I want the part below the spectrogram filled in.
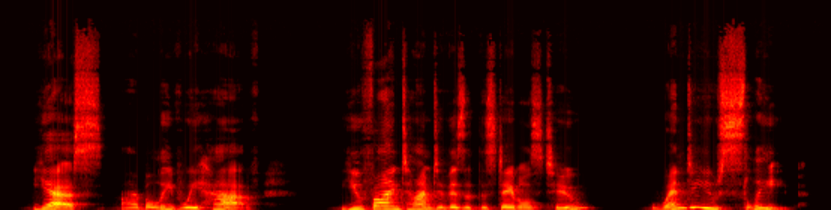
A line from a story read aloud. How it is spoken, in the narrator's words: Josephine laughed, clear as a bell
